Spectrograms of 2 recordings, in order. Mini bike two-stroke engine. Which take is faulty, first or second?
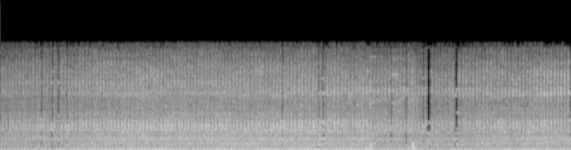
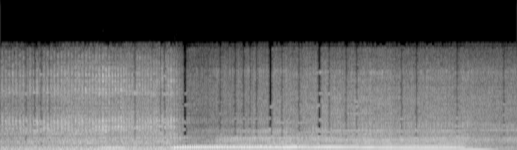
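second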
